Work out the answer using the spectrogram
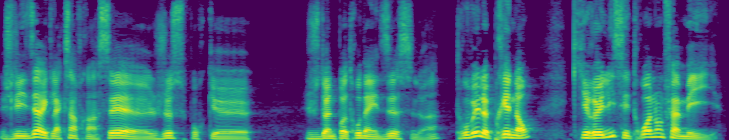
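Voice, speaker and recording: A man's voice: mid-range voice, expressive, normal speed, fairly bright tone. A man with a Québécois accent hosting a live online trivia game, playful and joking, repeating each question aloud and calling out players. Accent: Québécois French. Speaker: trivia quiz host.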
